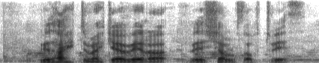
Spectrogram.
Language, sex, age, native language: Icelandic, male, 13, Icelandic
